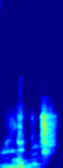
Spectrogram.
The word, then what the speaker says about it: looked: Agora, todos os outros, você vai dizer looked. Looked. Looked. Looked. Looked, sem acrescentar sílaba.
